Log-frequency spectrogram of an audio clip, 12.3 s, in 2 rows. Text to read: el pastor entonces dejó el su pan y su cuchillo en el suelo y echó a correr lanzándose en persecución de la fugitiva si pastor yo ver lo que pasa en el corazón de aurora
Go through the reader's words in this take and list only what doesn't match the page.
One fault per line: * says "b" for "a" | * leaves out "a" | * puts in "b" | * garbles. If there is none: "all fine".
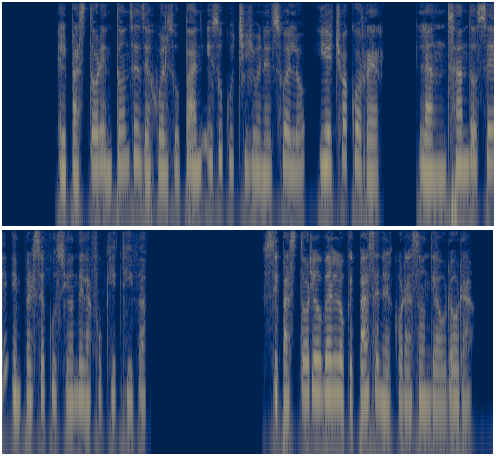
all fine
